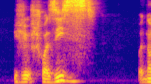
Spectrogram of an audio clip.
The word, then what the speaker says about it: choisis: You don't say je choisis, but no, you do not pronounce the last S.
